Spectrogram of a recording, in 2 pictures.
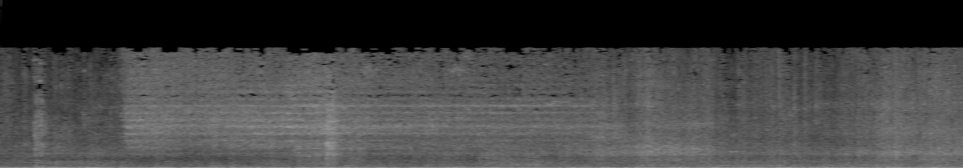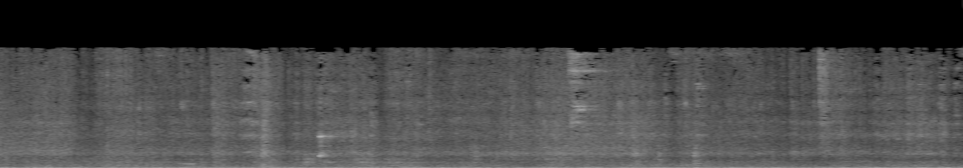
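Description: Coal hopper wagons of a freight train rolling past at steady speed: a continuous rumble of steel wheels on rail, with occasional sharp clicks and brief wheel squeals.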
